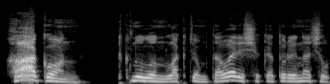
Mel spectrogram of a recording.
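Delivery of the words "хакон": calling a comrade. Acted. Nudging a dozing comrade awake.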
